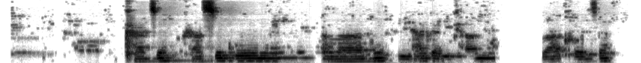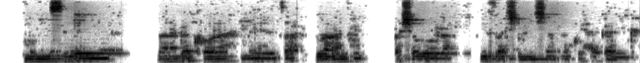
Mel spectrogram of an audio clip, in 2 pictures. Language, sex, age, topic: Rundi, female, 25-35, education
